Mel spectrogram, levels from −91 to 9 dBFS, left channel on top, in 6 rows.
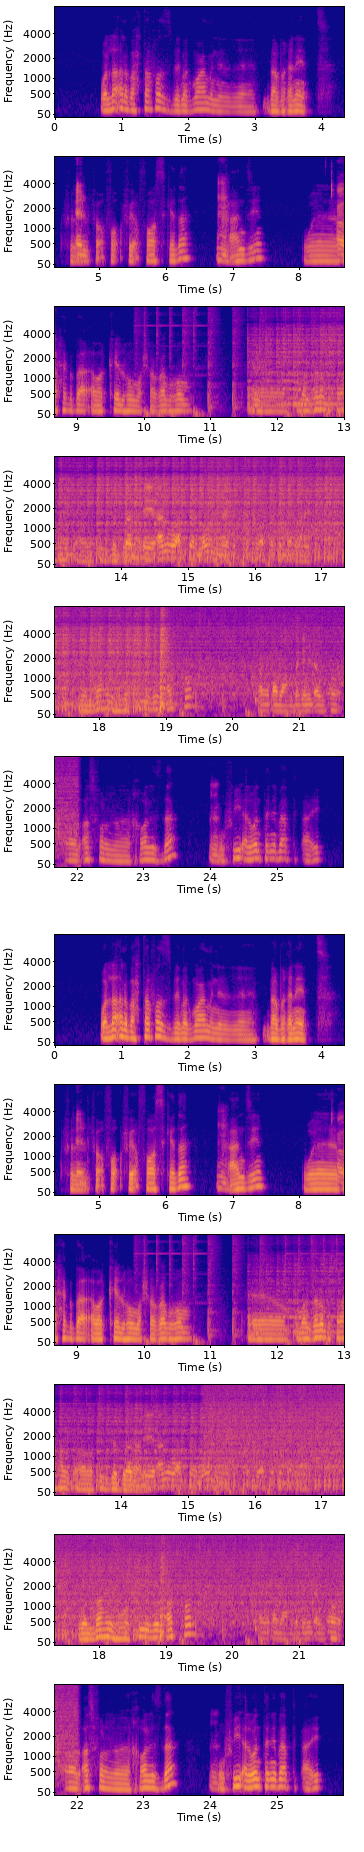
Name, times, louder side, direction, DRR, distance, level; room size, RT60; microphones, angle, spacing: voice 1, 0.7-4.1 4.6-6.4 6.9-7.5 8.1-10.7 11.6-14.4 17.7-19.5 21.4-23.5 24.1-25.6, right 7 dB, 70° right, 0.3 m, -23 dB
sound 1, 9.8-11.5 11.7-11.9 12.1-14.2 14.4-16.5 16.7-16.9 17.1-19.6 19.8-21.1, right 1 dB, 20° right, 1.0 m, -37 dB
Snare drum, 11.5-19.5, left 3 dB, 75° left, 0.8 m, -28 dB
voice 2, 14.1-16.9 20.4-21.4 24.0-24.2, left 3 dB, 35° left, 0.3 m, -25 dB
sound 2, 15.2-22.0, right 3 dB, 45° right, 0.9 m, -31 dB
2.5 x 2.4 x 2.9 m
head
